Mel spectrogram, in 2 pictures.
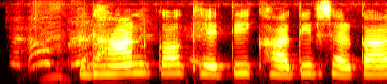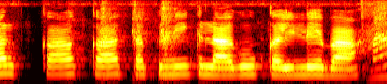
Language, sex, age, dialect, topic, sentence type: Bhojpuri, female, <18, Western, agriculture, question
